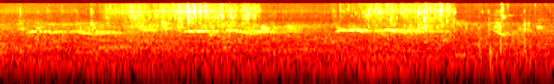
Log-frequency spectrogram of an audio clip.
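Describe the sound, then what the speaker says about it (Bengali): Rice and dal washing water saved in a bucket being poured onto the roots of garden plants, a steady faint trickle and dribble with occasional drips, continuous and soft throughout. "সেই জলগুলো একটু গাছের গোড়ায় দিই"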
